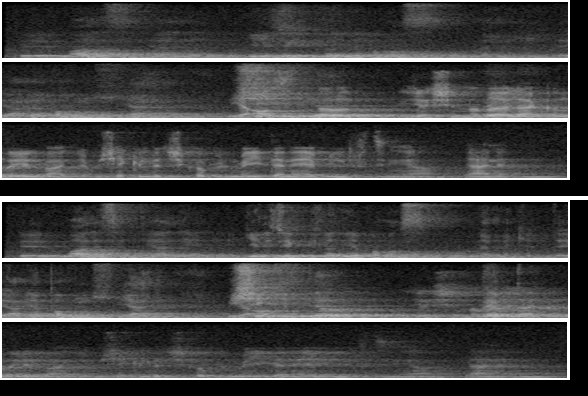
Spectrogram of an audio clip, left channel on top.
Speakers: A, on the right; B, on the left.
A: e, maalesef yani e, gelecek planı yapamazsın bu memlekette. Ya yapamıyorsun. Yani bir
B: Ya
A: şekilde
B: aslında yaşınla
A: hep
B: da alakalı değil bence. Bir şekilde çıkabilmeyi deneyebilirsin ya. Yani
